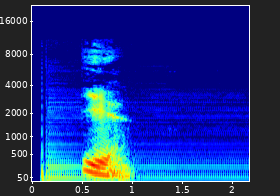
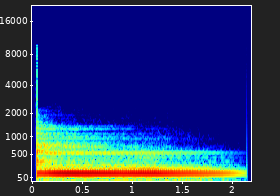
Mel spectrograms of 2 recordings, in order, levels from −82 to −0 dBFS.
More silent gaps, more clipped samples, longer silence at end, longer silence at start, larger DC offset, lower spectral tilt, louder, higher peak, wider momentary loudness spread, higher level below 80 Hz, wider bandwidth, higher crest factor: neither; neither; first, 1.2 s vs 0.05 s; about the same, 0.15 s vs 0.05 s; neither; second, -6.5 dB/octave vs -11.5 dB/octave; second, -18 LUFS vs -13 LUFS; about the same, -2 dBFS vs -2 dBFS; first, 25 LU vs 9 LU; about the same, -40 dBFS vs -42 dBFS; first, 11 kHz vs 3 kHz; first, 20 dB vs 10 dB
